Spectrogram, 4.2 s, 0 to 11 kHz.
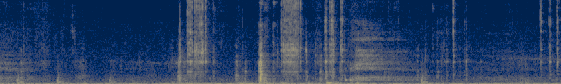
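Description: Scattered light clicks and clinks of a hand tool and hose fittings as a car's evap purge valve is worked on by hand, the faulty valve behind a P0443 code.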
